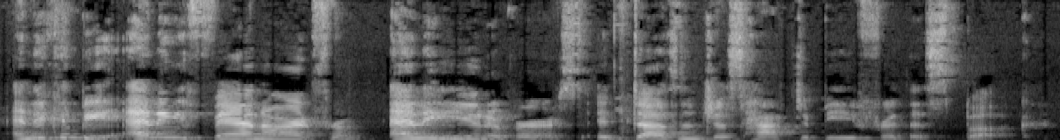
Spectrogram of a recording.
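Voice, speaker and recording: A woman, a librarian, reading a children's book aloud and chatting to viewers in an expressive, upbeat way. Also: on the high side, moderate pace.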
